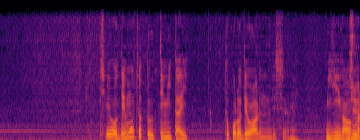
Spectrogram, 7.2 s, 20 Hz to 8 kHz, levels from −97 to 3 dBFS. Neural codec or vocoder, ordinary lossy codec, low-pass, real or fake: codec, 16 kHz, 16 kbps, FunCodec, trained on Chinese and English, 50 frames a second; none; 7.2 kHz; fake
